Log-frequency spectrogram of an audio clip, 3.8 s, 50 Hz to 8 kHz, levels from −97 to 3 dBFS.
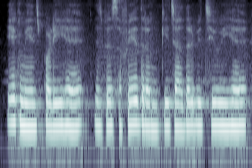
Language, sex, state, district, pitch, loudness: Hindi, female, Uttar Pradesh, Lalitpur, 180 Hz, -13 LUFS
